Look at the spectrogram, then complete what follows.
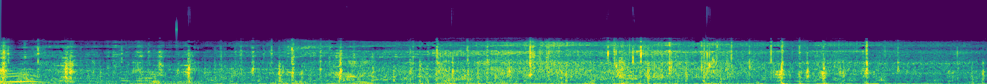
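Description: Wind and road noise on a bike-mounted camera's microphone while riding a bicycle on asphalt, a steady muffled rush full of small knocks and rattles. A brief voice sound comes right at the start.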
